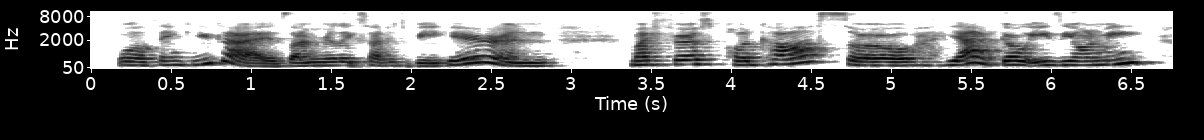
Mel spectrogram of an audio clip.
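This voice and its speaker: A woman with an Australian accent and a fairly high pitch, at a fairly slow pace, with very wide pitch swings. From Australia, Sydney northern beaches. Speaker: travel blogger and photographer. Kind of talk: podcast interview.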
